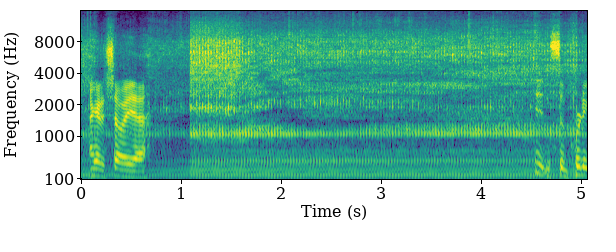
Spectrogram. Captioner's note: motor running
